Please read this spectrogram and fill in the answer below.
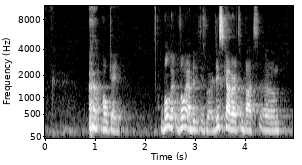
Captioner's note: clears throat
